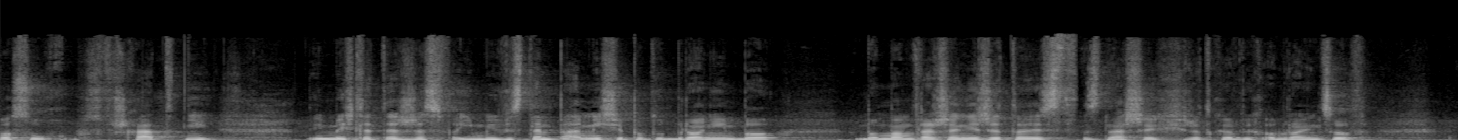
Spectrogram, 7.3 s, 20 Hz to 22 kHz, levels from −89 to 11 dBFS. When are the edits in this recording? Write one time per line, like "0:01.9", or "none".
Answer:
0:03.3
0:05.4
